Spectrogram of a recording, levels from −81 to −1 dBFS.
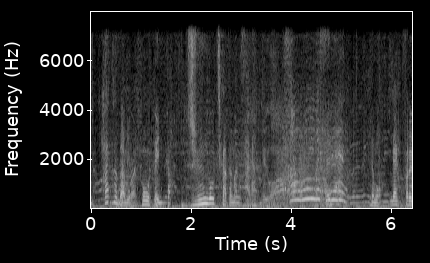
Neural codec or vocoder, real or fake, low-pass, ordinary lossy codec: codec, 24 kHz, 0.9 kbps, WavTokenizer, medium music audio release; fake; 7.2 kHz; none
